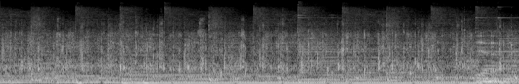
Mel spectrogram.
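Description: Hooves of Indonesian police horses on patrol clip-clop in a steady, repeating rhythm, loud and close, mixed with crowd murmur and background voices.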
